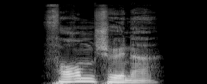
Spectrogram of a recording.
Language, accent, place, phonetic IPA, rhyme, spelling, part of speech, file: German, Germany, Berlin, [ˈfɔʁmˌʃøːnɐ], -ɔʁmʃøːnɐ, formschöner, adjective, De-formschöner.ogg
- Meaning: 1. comparative degree of formschön 2. inflection of formschön: strong/mixed nominative masculine singular 3. inflection of formschön: strong genitive/dative feminine singular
